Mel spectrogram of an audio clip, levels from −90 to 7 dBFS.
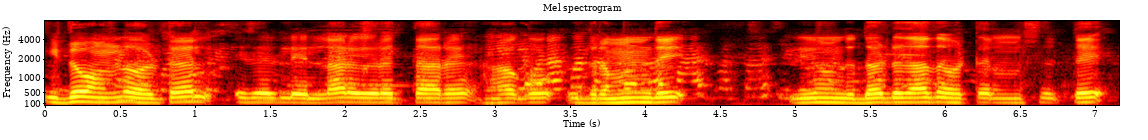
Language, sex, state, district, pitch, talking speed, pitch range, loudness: Kannada, male, Karnataka, Gulbarga, 155 Hz, 125 wpm, 150-165 Hz, -17 LUFS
